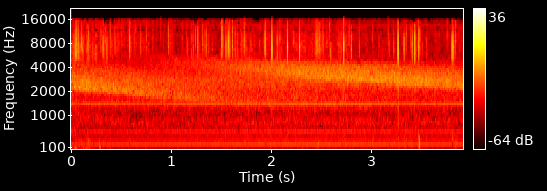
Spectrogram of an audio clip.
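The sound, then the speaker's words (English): Crackling lightning static comes through a VLF radio receiver from a storm far away, with many irregular sharp snaps and clicks over a steady low electrical hum and a soft hiss. “These receivers are sensitive enough that a lightning storm could be happening 1,000 miles away and the static would still be strong. You can just hear all the snapping.”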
